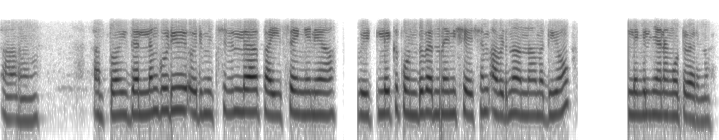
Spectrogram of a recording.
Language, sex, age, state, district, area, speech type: Malayalam, female, 18-30, Kerala, Kannur, rural, conversation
